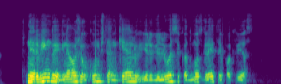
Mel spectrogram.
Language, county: Lithuanian, Šiauliai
